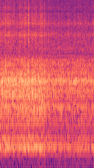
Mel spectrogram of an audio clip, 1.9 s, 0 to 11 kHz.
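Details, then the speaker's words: Original Yaesu FT-101 transceiver (no letter suffix), powered on after the power switch, line filter capacitors and fuse lamp were replaced, volume raised: a steady hiss with a rough crackle and no low end. The owner suspects the speaker may be in rough shape. "oh we got some noise sounds a little crackly almost actually sounds like the speaker might be a little in rough"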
